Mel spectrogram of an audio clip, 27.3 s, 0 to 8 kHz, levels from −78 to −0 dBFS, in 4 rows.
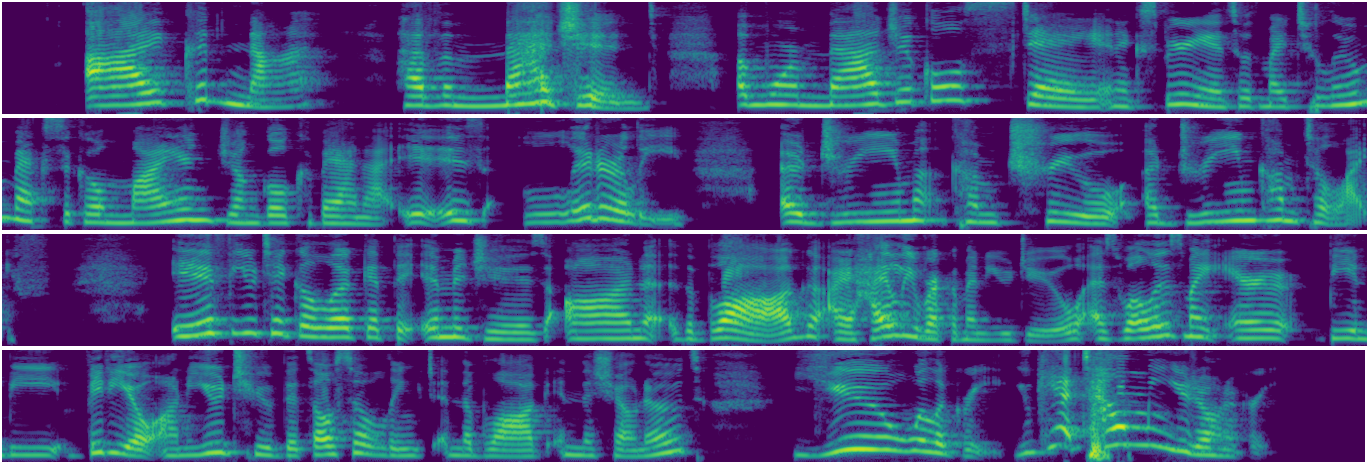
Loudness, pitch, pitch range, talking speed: -19 LUFS, 230 Hz, 200-265 Hz, 165 wpm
